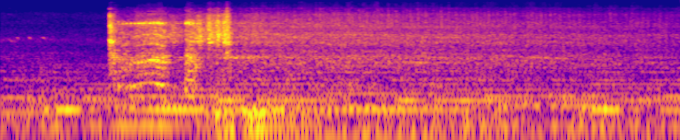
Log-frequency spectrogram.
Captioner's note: car revs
